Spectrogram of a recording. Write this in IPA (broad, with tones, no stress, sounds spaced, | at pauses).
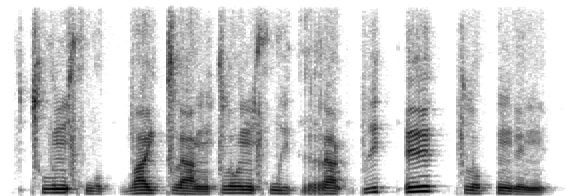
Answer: tʰ u˥˩ n kʰ w o˨˩ k̚ b a˧ j k l a˩˦ ŋ k l o˧ n kʰ w i˨˩ t̚ r a˨˩ k̚ p i˥˩ t̚ ʔ eː˥˩ k̚ pʰ l o˦˥ k̚ ŋ e˨˩ n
